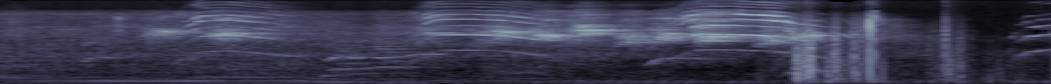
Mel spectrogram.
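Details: Around a mother cat moving her kittens: a rapid string of high, overlapping, wavering mews crowds together, followed by several sharp knocks and thumps near the end.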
